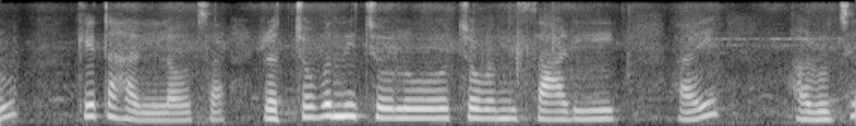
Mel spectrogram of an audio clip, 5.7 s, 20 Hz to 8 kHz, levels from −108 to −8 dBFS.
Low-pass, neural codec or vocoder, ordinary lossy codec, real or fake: 7.2 kHz; none; none; real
